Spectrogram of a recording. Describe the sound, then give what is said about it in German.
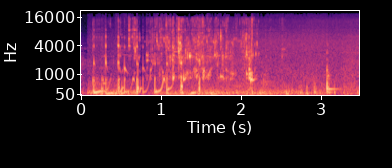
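Red Spätburgunder wine glugs and splashes as it is poured from a small bottle into a tin cup, with a burst of bubbly gurgles that tapers into a few final trickles and drips. No one speaks. “So, dann gießen wir mal was ein.”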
